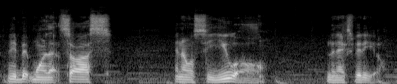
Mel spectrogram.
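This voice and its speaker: A man's voice: lowish voice, fairly even intonation, quick pace, faint music behind. A man hosting a casual cooking demonstration outdoors, chatty and enthusiastic as he cooks and tastes. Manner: enthusiastic, chatty, talks with a mouthful at times. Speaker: cooking show host, chef. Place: outdoor griddle cooking set.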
